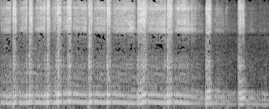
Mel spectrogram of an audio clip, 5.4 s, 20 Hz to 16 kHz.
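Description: Volkswagen Jetta Mk3's VR6 engine held at high revs, its exhaust note steady with sharp pops and crackles several times a second; the revs sag slowly and drop off near the end.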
